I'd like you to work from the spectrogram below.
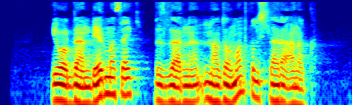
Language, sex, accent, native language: Uzbek, male, Toshkent shahri, Uzbek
